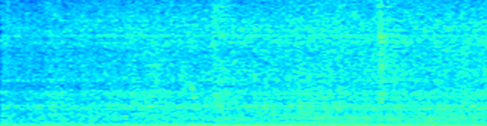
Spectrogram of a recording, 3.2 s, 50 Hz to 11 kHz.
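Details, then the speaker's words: 2000 Toyota Tundra SR5 4.7L idling in gear at full operating temperature after 10–15 minutes running: steady, even hum with no dips or hunting; idle was about 1,100 RPM cold and dropped as it warmed, as intended. "what you saw earlier when it first started it went to about 1,100 RPM because it was cold and as it got warmer the idle dropped that's the way it's supposed to"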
